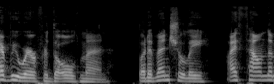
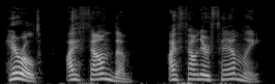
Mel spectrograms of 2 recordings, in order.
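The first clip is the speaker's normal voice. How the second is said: excited; 5 semitones higher, 4 dB louder than usual. Acted. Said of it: "I was so excited".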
